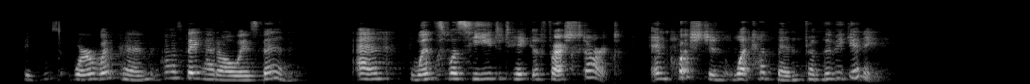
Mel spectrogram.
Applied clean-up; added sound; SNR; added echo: neural mask model DeepFilterNet 3.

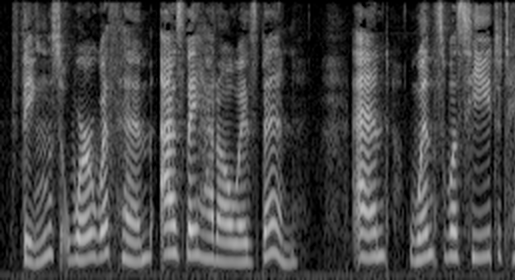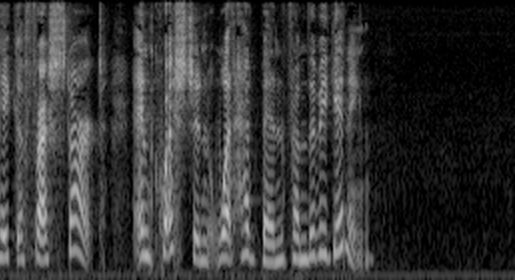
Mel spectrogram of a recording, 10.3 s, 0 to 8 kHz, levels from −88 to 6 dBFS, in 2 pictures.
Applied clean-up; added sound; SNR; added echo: none; none; none; none.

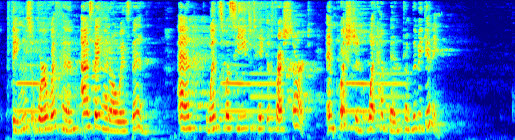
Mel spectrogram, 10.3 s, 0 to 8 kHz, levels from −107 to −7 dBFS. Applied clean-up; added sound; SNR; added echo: classical method WPE with log-MMSE.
